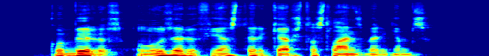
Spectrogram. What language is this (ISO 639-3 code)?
lit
